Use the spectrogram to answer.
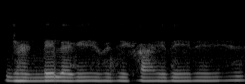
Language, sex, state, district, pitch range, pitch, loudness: Hindi, female, Maharashtra, Aurangabad, 165-170 Hz, 170 Hz, -39 LUFS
